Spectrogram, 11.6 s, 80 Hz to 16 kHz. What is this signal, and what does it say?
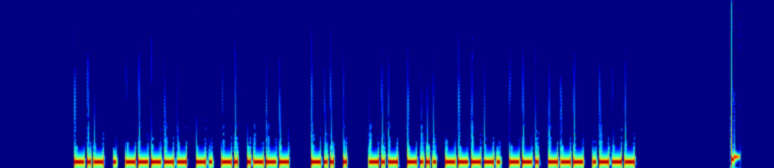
Morse code, heard as a keyed tone, about 25 wpm, 700 Hz. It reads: KE0NNJ DE KB9GOJ
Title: USA Callsign DE Callsign - 6 Characters - 25wpm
